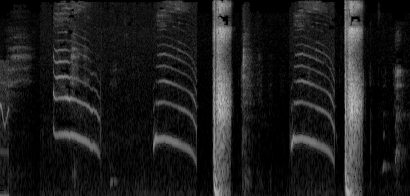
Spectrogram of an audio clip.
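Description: A kitten mews with high, falling cries.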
